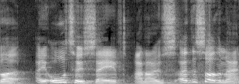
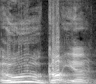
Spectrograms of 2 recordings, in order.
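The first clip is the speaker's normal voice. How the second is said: mocking game; 7 dB louder, much slower than usual. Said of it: "it was like".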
